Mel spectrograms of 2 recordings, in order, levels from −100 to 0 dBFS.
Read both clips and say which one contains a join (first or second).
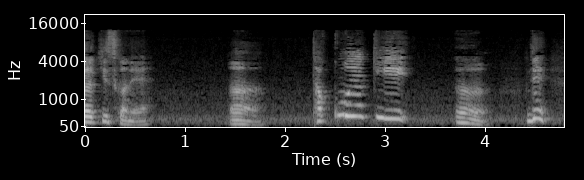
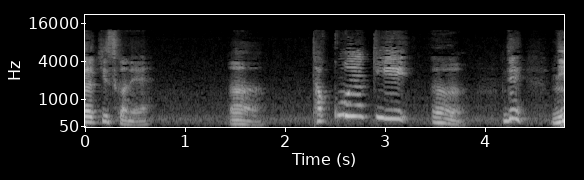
second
